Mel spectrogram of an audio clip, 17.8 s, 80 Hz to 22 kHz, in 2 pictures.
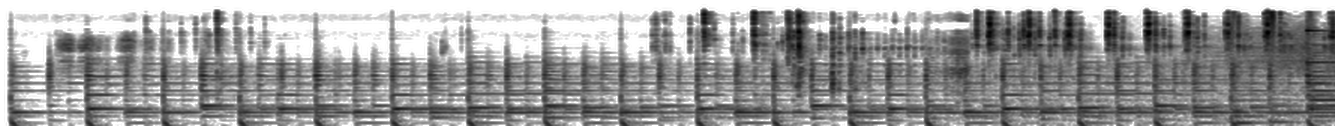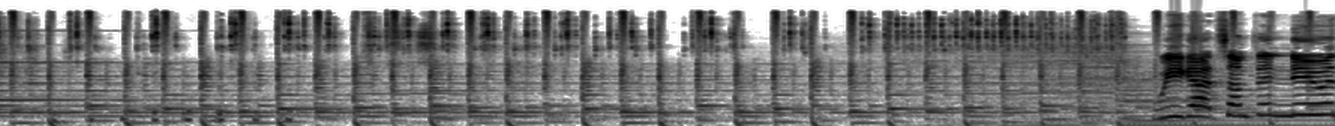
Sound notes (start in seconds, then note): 0.0 light upbeat music; 5.2 toy splashes; 6.0 laughs; 6.0 toys clicking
